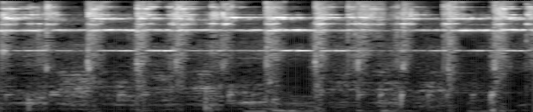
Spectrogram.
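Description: Kirtan music: brass karatals (small hand cymbals) clashing in a steady beat of a few strokes a second, each stroke ringing high, with drum beats underneath.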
